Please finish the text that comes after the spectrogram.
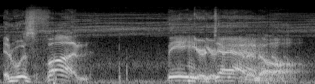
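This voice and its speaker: An actor playing a cocky, taunting but gruffly fond middle-aged father and warrior in a fantasy video game, with a gravelly voice and a swaggering, blunt manner. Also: on the high side, big pitch swings, slow pace, background noise, exaggerated voice. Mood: teasing, fond.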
